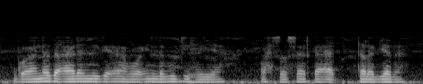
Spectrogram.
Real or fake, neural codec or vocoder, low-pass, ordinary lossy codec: fake; codec, 16 kHz, 16 kbps, FreqCodec, smaller model; 3.6 kHz; none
